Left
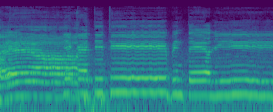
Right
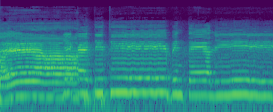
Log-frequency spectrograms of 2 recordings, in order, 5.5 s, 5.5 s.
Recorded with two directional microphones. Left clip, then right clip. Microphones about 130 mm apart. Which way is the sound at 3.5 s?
Centre (ahead or behind).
